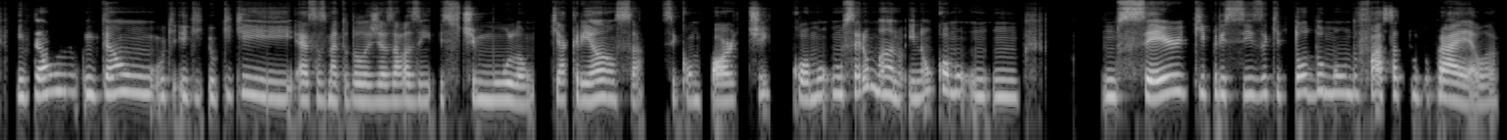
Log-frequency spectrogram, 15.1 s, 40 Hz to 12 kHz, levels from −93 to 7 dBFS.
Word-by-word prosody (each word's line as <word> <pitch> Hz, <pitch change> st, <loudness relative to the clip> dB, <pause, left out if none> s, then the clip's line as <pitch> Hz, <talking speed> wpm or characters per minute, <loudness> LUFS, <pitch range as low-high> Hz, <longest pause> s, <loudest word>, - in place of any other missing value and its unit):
Então 270 Hz, +4 st, +2 dB
então 265 Hz, +1 st, +2 dB
o 245 Hz, -, -3 dB
que 240 Hz, 0 st, -5 dB
que 225 Hz, -1 st, -13 dB
o 230 Hz, -, -2 dB
que 255 Hz, +2 st, -10 dB
que 235 Hz, -5 st, -3 dB
essas 210 Hz, 0 st, 0 dB
metodologias, 200 Hz, -1 st, -1 dB
elas 200 Hz, 0 st, 0 dB
em 200 Hz, 0 st, -7 dB
estimulam? 210 Hz, -3 st, -1 dB, 0.2 s
Que 225 Hz, -, -1 dB
a 210 Hz, -, -1 dB
criança 220 Hz, +1 st, 0 dB, 0.2 s
se 225 Hz, -, -10 dB
comporte 205 Hz, +5 st, 0 dB, 0.2 s
como 225 Hz, +2 st, 0 dB
um 265 Hz, 0 st, +1 dB
ser 275 Hz, +1 st, +1 dB
humano, 265 Hz, -, +1 dB
e 220 Hz, -, -2 dB
não 190 Hz, -9 st, -3 dB
como 275 Hz, -, +2 dB
um 240 Hz, 0 st, -3 dB
um 235 Hz, -1 st, -2 dB, 0.9 s
um 235 Hz, 0 st, +1 dB
ser 245 Hz, +4 st, +6 dB
que 270 Hz, -, -3 dB
precisa 255 Hz, -1 st, -3 dB
que 260 Hz, -1 st, -7 dB
todo 280 Hz, +2 st, +2 dB
mundo 270 Hz, -1 st, -2 dB
faça 255 Hz, +1 st, +1 dB
tudo 245 Hz, -2 st, -9 dB
pra 235 Hz, -4 st, +6 dB
ela. 185 Hz, -1 st, -1 dB
240 Hz, 150 wpm, -23 LUFS, 210-265 Hz, 0.9 s, ser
